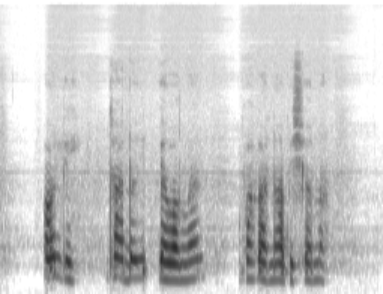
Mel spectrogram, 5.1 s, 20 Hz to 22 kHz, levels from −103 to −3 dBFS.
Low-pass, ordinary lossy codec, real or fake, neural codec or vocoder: none; none; real; none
